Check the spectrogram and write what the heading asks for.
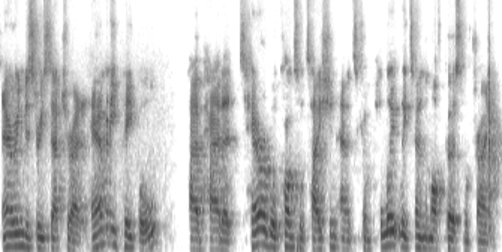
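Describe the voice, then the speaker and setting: A man who trains personal trainers, giving an energetic seminar talk and repeating his key phrases. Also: mid-range voice, fast talker, poor audio.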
